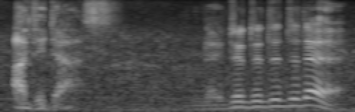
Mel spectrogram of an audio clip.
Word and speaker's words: Adidas: it or something and it went Adidas D and everyone went oh we've been saying it wrong for 20 years.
